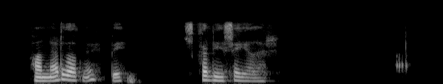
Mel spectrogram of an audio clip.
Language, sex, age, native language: Icelandic, female, 30-39, Icelandic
